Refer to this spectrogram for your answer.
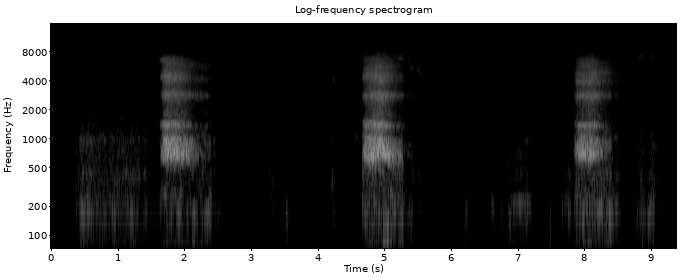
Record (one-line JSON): {"exhalation_length": "9.4 s", "exhalation_amplitude": 4915, "exhalation_signal_mean_std_ratio": 0.32, "survey_phase": "beta (2021-08-13 to 2022-03-07)", "age": "45-64", "gender": "Female", "wearing_mask": "No", "symptom_cough_any": true, "symptom_runny_or_blocked_nose": true, "symptom_fatigue": true, "symptom_onset": "3 days", "smoker_status": "Never smoked", "respiratory_condition_asthma": false, "respiratory_condition_other": false, "recruitment_source": "Test and Trace", "submission_delay": "2 days", "covid_test_result": "Positive", "covid_test_method": "RT-qPCR", "covid_ct_value": 24.3, "covid_ct_gene": "ORF1ab gene"}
